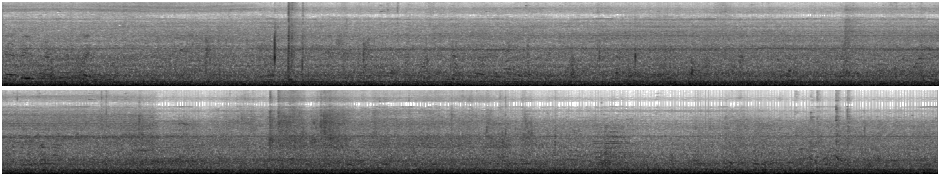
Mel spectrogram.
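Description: Low rumble of wind buffeting the microphone, heavier from about nine seconds in.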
